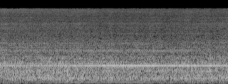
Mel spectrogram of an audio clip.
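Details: First start-up of a replacement two-speed (2/4 pole) Bristol compressor in a refrigeration condensing unit, after condenser leak repair and suction line replacement. Steady even hum and fan rush with a constant tone, no knocking or surging: running normally.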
